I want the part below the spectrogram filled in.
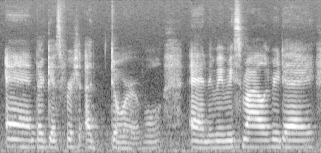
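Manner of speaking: ordinary talk, nothing marked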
